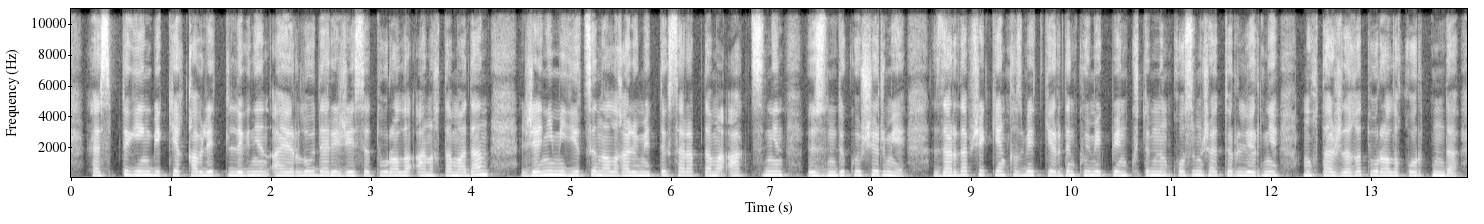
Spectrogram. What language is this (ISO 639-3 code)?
kaz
